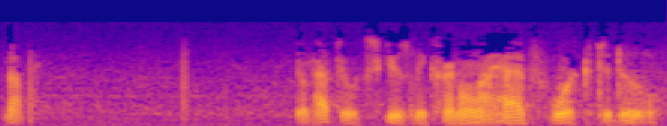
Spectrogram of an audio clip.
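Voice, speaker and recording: A man's voice: a bass voice, normal speed, creaky, heavily acted. A male actor playing a rigid, by-the-book government investigator in a 1970s radio drama, insistent, officious and argumentative. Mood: defensive, insistent. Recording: tinny, noisy old radio recording.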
